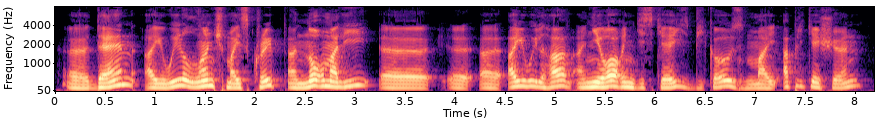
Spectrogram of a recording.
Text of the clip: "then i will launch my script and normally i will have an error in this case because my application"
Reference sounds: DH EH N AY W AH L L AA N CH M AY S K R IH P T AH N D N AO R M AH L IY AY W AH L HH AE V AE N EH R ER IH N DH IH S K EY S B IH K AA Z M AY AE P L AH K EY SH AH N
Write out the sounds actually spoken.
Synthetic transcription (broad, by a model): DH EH N AY W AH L L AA N CH M AY S K R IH P T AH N N AO R M AH L IY AY W AH L HH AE V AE N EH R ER IH N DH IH S K EY S B IH K AA Z M AY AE P L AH K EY SH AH N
